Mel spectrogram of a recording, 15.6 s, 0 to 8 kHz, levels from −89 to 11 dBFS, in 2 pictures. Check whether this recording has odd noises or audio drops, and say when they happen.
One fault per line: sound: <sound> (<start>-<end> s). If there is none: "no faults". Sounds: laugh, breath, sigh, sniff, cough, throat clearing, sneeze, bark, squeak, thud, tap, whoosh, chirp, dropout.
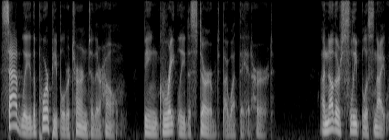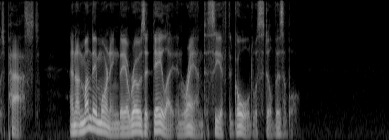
no faults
